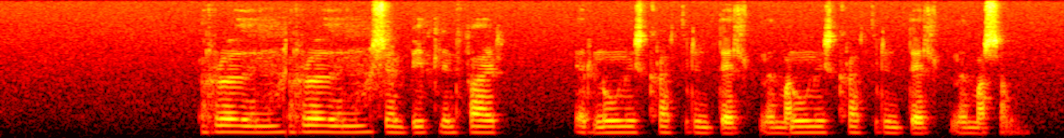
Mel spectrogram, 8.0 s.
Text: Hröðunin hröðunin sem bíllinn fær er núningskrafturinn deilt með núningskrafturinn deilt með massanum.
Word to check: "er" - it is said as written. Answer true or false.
true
